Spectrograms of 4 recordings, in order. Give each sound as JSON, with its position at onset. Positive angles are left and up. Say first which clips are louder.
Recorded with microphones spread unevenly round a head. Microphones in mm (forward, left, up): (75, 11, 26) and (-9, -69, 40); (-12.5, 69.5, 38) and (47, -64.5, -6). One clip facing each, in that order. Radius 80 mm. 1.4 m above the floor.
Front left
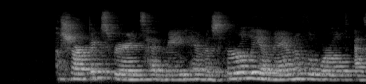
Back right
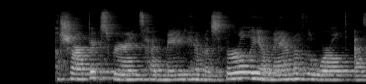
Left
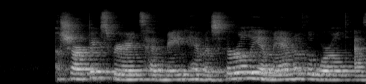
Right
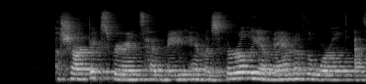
{"t": 0.6, "sound": "a woman speaking", "louder": "back right 2 dB, left 1 dB", "azimuth_deg": -160, "distance_m": 1.4}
